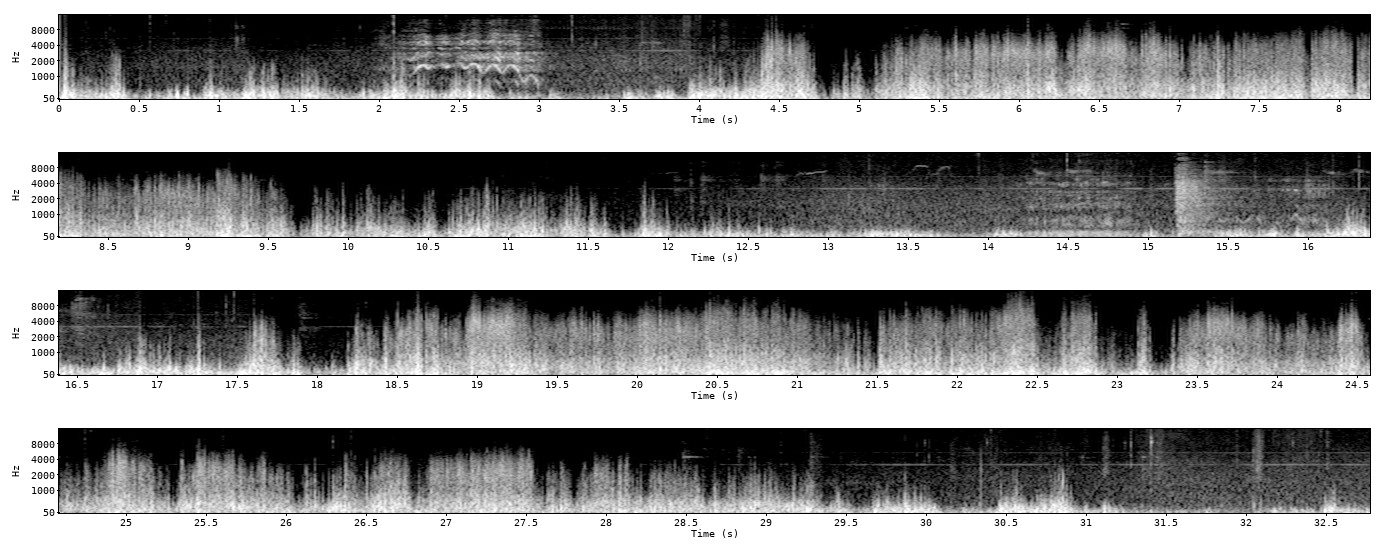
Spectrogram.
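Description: A horse whinnies once, about two to three seconds in, with hoofbeats on soft dirt. A loud, gusty rumble of wind on the microphone fills the rest.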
